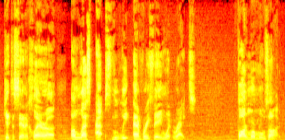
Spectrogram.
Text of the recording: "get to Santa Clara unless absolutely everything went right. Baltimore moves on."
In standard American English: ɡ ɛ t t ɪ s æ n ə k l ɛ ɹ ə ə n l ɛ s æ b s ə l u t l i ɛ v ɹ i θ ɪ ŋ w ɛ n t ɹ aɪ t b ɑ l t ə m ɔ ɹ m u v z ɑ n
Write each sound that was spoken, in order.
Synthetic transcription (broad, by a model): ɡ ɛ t t ɪ s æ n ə k l ɛ ɹ ə ə n l ɛ s æ b s ə l u t l i ɛ v ɹ i θ ɪ ŋ w ɛ n t ɹ aɪ t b ɑ t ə m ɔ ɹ m u v z n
